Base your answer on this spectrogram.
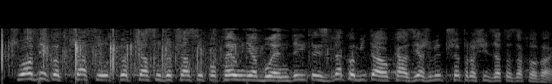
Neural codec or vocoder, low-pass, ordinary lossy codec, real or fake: none; 5.4 kHz; none; real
